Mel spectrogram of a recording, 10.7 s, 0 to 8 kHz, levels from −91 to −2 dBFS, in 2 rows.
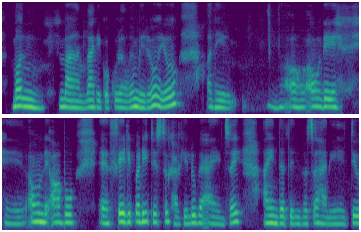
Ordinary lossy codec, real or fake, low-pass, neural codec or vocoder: none; fake; none; codec, 16 kHz, 0.8 kbps, ZipCodec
